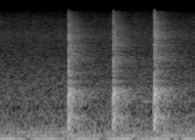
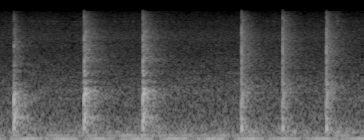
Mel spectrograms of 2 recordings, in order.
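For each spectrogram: First: Three quick light hammer taps on a metal caviar tin give a slightly hollow click, showing air trapped inside. Second: Six quick, dull hammer taps on a metal caviar tin die away at once, showing it is packed full.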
